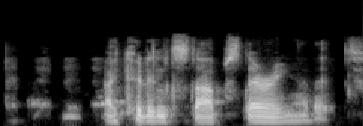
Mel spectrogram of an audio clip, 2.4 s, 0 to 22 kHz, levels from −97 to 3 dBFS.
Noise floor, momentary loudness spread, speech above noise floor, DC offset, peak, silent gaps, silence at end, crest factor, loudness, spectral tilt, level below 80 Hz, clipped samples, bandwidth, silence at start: -44 dBFS; 13 LU; 22 dB; under 0.1%; -4 dBFS; none; 0 s; 20 dB; -22 LUFS; -5 dB/octave; -62 dBFS; under 0.1%; 8 kHz; 0.2 s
